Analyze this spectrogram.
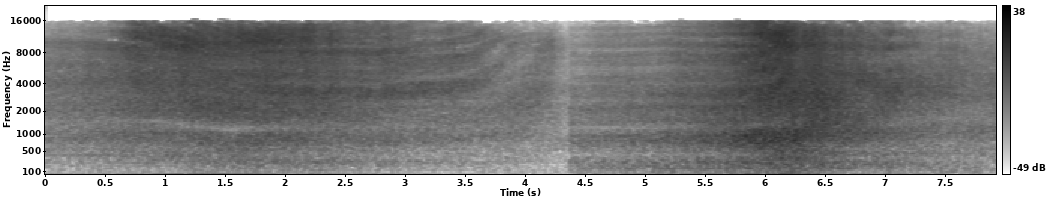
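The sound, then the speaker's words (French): A car swells in and rushes past on the road, its broad whooshing noise rising to a peak near the end before fading slightly, with no voices present. “Il y a une autre voiture qui arrive, mais elle est dans le mauvais sens.”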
